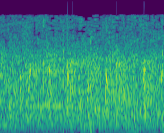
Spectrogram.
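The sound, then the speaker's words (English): An audience at a candidates' forum applauds all the election candidates, with loud, dense clapping that runs steadily throughout without pause. “Can we give all the candidates a round of applause?”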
